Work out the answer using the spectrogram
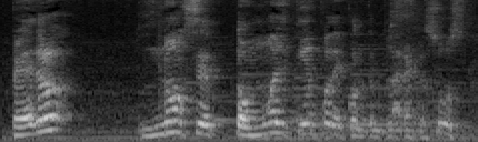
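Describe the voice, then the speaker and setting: A man's voice: sits high, expressive, normal speed, a little hiss or hum. A man preaching a sermon, telling vivid stories and asking rhetorical questions. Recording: echoey hall, distant mic, soft music.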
